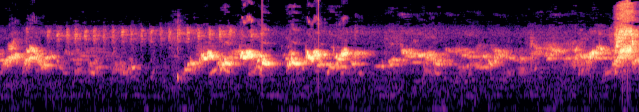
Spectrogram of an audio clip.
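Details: Caged red-whiskered bulbul, a Singapore-style kept bird in a square cage, singing a run of bright warbled phrases that rise and fall, with a low swoop near the middle and a sharp high note at the end.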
